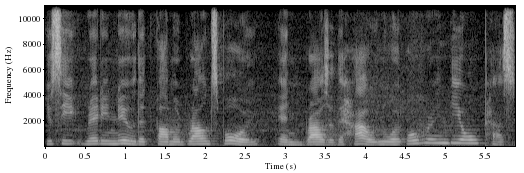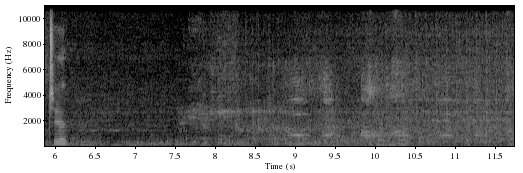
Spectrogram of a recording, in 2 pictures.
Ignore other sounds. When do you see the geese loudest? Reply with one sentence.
The volume of the geese peaks at 10 seconds.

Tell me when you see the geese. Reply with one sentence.
You can hear the geese from 8.8 to 11.6 s.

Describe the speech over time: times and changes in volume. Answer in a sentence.
You can hear the talking from 0.0 to 6.2 s, at a steady volume.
